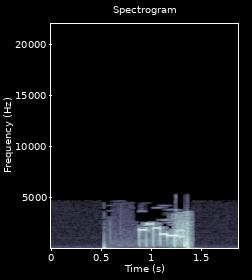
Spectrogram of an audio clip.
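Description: Telephone keypad tones from a phone being dialled amid fire brigade radio traffic: a sharp click, then a quick run of several short, bright beeps that ends in a brief louder burst.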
